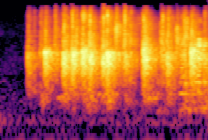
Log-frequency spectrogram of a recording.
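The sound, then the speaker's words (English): After a brief moment of quiet, a panel audience at LA Comic Con bursts into applause: dense, steady clapping that stays fairly loud and continuous, with slight surges in intensity throughout. “Applause for applause.”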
